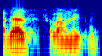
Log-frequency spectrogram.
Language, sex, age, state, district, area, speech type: Kashmiri, male, 30-45, Jammu and Kashmir, Anantnag, rural, conversation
